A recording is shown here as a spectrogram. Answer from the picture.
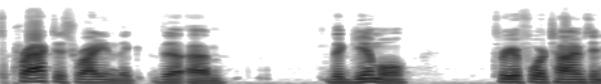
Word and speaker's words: gimel: the Hebrew alphabet is called gimel and it's the letter it's the G sound in Hebrew all right so let's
